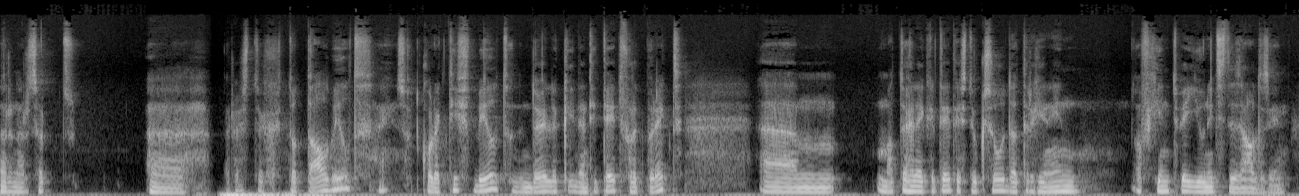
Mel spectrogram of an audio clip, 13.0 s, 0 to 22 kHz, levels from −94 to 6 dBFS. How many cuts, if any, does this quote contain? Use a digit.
0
